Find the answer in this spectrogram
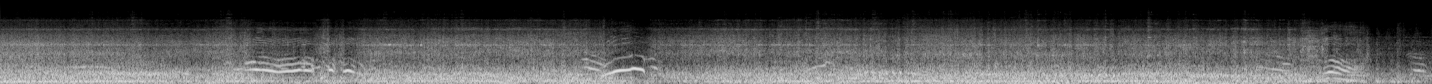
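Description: Wooden roller coaster train running fast along the track, a loud continuous rumble and rattle of the wheels on the wooden structure. Riders cry out in short rising-and-falling screams about two to three seconds in, again around six seconds, and near the end.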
